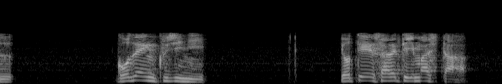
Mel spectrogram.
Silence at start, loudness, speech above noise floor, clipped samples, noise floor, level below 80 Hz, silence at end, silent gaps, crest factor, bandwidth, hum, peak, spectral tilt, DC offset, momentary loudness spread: 0 s; -26 LUFS; 37 dB; under 0.1%; -63 dBFS; -76 dBFS; 0.35 s; none; 18 dB; 4.7 kHz; none; -10 dBFS; -8.5 dB/octave; under 0.1%; 13 LU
